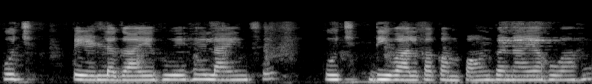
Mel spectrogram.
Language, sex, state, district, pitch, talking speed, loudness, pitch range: Hindi, female, Punjab, Fazilka, 210 Hz, 140 wpm, -17 LUFS, 205-220 Hz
